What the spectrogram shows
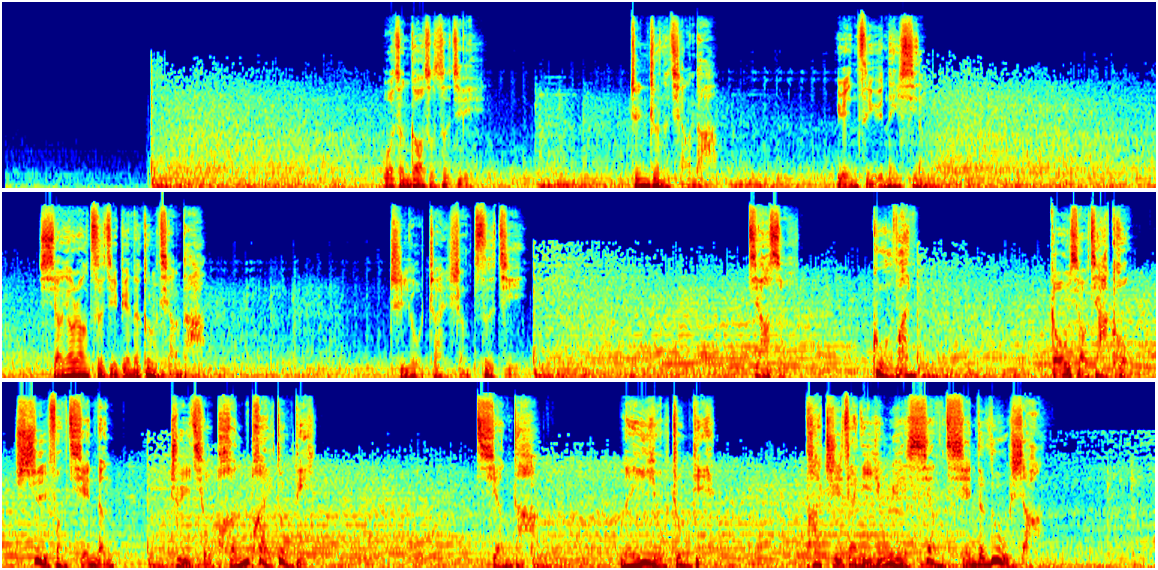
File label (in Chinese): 男 广告 汽车类; 全新别克昂科威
